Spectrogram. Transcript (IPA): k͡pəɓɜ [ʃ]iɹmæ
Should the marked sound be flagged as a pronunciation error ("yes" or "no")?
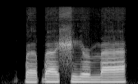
no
